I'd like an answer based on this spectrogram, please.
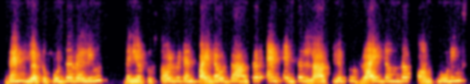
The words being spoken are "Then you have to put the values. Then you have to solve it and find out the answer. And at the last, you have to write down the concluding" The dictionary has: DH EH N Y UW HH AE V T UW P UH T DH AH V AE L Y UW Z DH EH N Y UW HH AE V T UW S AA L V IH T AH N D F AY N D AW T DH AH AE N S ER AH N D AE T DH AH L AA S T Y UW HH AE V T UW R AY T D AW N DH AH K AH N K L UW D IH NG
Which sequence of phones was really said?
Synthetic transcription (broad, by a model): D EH N Y UW HH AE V T UW P UH T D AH V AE L Y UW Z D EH N Y UW HH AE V T UW S AA L V IH T AH N D F AY N D AW T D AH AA N S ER AH N D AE T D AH L AA S T Y UW HH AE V T UW R AY T D AW N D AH K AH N K L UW D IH NG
